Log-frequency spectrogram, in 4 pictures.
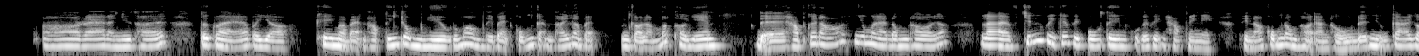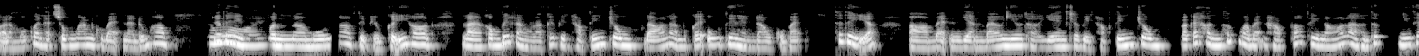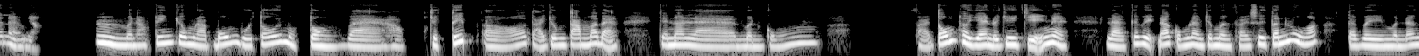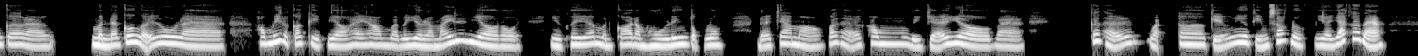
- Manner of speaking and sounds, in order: tapping; other background noise
- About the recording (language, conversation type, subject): Vietnamese, advice, Làm sao để không còn cảm thấy vội vàng và thiếu thời gian vào mỗi buổi sáng?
